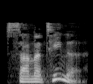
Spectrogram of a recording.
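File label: "sonatina", British English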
